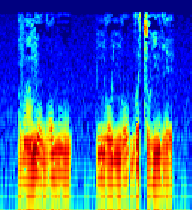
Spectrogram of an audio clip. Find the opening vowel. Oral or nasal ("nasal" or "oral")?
nasal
